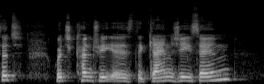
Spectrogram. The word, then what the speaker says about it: Ganges: And the river's name is the Ganges. That's how you pronounce it. Which country is the Ganges in?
